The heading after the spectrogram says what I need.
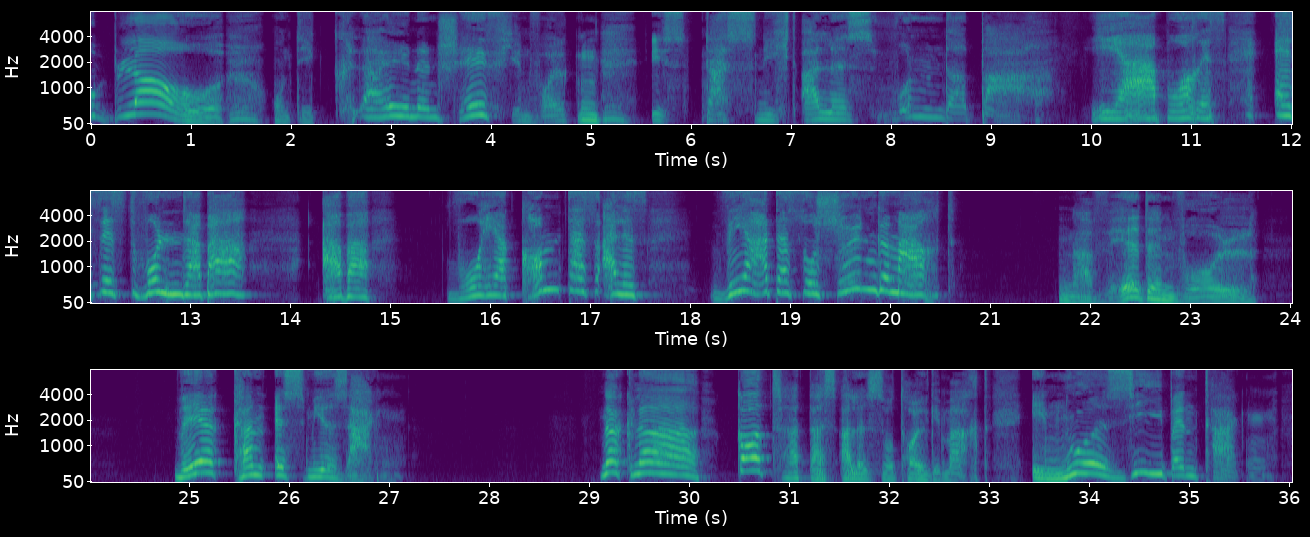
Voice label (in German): Erzaehler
